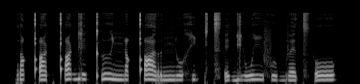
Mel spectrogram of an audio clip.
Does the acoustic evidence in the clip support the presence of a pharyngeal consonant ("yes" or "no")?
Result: no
